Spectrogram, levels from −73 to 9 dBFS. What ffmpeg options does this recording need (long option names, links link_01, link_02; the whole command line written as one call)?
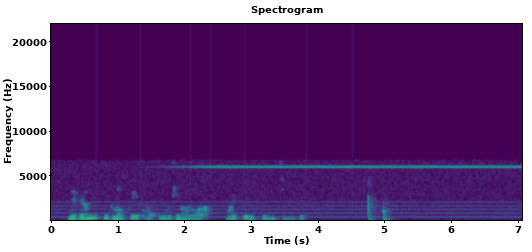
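ffmpeg -i in.wav -af "adeclick=threshold=4,bandreject=frequency=412.9:width_type=h:width=4,bandreject=frequency=825.8:width_type=h:width=4,bandreject=frequency=1238.7:width_type=h:width=4,bandreject=frequency=1651.6:width_type=h:width=4,bandreject=frequency=2064.5:width_type=h:width=4,bandreject=frequency=6000:width=30,afwtdn=0.004" out.wav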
